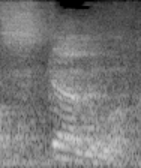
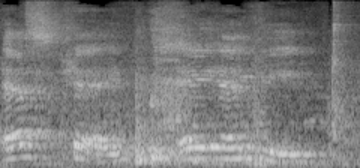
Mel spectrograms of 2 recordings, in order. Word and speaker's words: skandalon: The Greek word for offense is called skandalon. It's spelled S-K-A-N-D-A-L-O-N.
